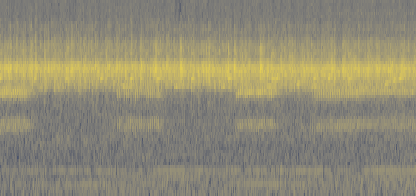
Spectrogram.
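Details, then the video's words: Swamp tree frogs at night in the backwoods of North Carolina form an unbroken high, buzzing chorus, while lower held tones roughly a second long come and go in a loose repeating rhythm. "Relaxing Swamp Sounds at Night - Frog Heaven - Frogs, Crickets, Forest Nature Sounds"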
